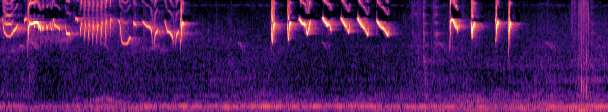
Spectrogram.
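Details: Sunbird lure call used to draw birds in for catching: high, thin whistled chirps with sharp rising and falling notes, then a quick series of short descending twitters, over a low steady hum.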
